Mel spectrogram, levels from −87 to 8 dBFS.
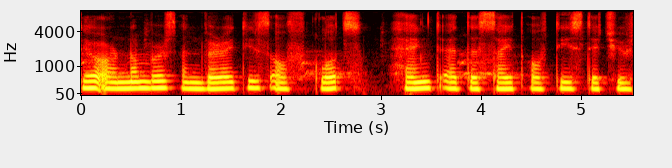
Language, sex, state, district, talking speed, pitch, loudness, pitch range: English, male, Nagaland, Kohima, 150 wpm, 180 Hz, -16 LUFS, 175-190 Hz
